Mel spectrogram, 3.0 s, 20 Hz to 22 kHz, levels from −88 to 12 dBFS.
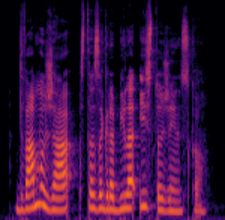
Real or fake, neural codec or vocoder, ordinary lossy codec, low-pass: real; none; none; none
